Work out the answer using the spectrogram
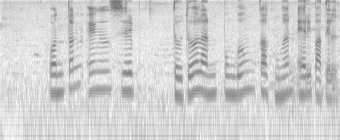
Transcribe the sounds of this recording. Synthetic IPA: wɔnt̪ənɪŋsiɾɪp̚ | d̪̥ɔ̤d̪̥ɔ̤lanpuŋɡʊŋkaɡ̥ṳŋaneɾipat̪ɪl

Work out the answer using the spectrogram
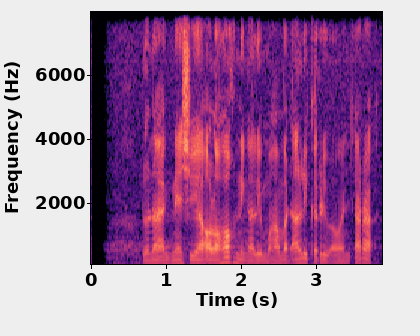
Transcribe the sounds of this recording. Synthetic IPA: donaɛɡ̚nesiaʔɔ̰lɔɦɔk̚niŋalimuɦamad̪alikɨrdiwawaɲt͡ʃa̰ɾa̰

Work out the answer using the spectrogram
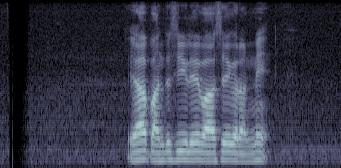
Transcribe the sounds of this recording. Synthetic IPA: ḛjaːpand̪əs̬iːleeʋaːsejəkəɾanːe

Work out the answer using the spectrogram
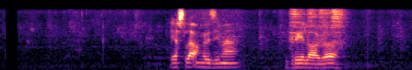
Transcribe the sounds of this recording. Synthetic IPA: jʌslaʌŋred͡zima | ɡrelʌɡʌ

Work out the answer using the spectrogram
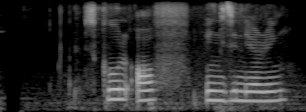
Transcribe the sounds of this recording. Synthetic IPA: skulɔfĩnd͡ʒiniəɾĩŋ

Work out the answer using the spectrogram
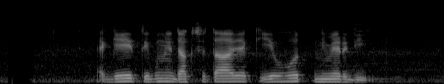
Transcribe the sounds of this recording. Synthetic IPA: æ̰ɡeːt̪ibuned̪ɐkʃɐt̪aːʋjəkijəɦot̪niʋeɾid̪iː

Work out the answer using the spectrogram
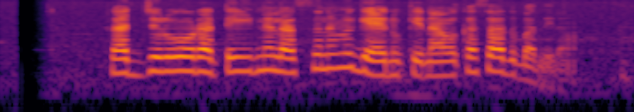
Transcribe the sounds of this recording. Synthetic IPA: rad͡ʒːuɾuoɾaʈeinːəlasənəʋəɡɛːnukenaːʋəkasaːd̪əband̪ḭnə̰ʋa̰

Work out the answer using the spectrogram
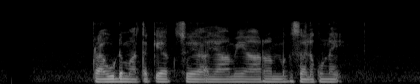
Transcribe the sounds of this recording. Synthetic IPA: prawɖəmat̪əkejaksojajaːmeːaːɾambəkəsaləkunaj

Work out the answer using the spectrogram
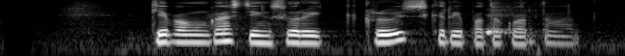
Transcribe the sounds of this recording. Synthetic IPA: ɡ̥epamuŋkasd͡ʒɪŋsuɾikɾuskəɾipɔt̪ɔkuwart̪əwan

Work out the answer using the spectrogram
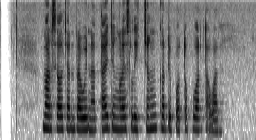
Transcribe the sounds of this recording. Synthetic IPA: marsɛlt͡ʃandɾawinat̪ad͡ʒɨŋlɛslit͡ʃəŋkɨrdipɔt̪ɔkuwart̪a̰wan

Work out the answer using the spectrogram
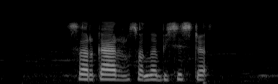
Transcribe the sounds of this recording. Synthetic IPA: sʌrkarsʌŋɡʌbisisʈʌ

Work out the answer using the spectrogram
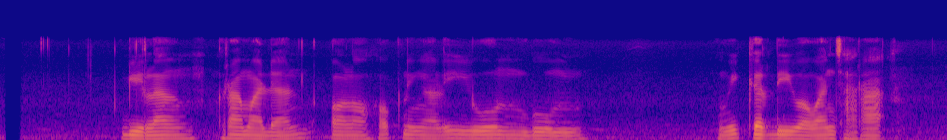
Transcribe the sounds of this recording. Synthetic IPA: ɡilaŋramadanɔlɔɦɔkniŋalijunbum | wikərdiwawaɲt͡ʃaɾaʔ

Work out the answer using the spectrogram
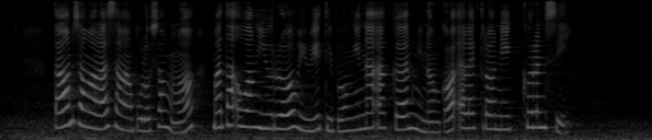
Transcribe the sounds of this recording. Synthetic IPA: t̪aʊnsɔŋɔlasaŋaŋpulosɔŋɔ | mat̪aʔuwaŋjuɾowiwid̪̥i̤poŋinaʔakənminɔŋkɔʔelɛk̚t̪ɾonɪkːuɾənsi

